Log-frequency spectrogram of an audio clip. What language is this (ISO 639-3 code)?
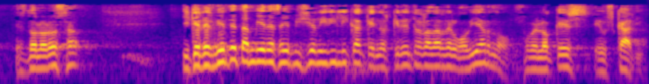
spa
